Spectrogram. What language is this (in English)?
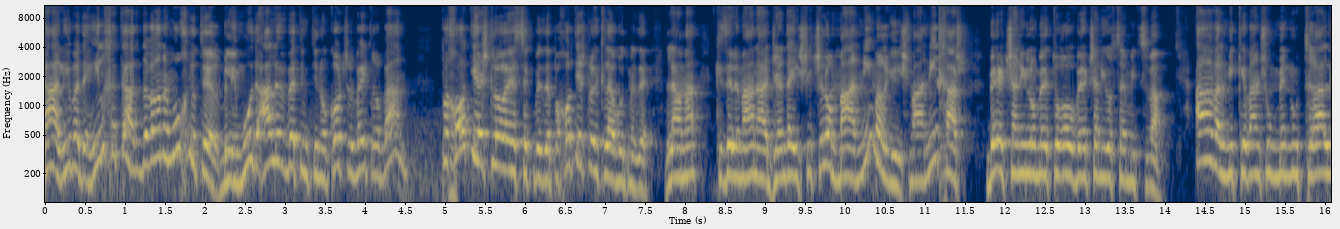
Hebrew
